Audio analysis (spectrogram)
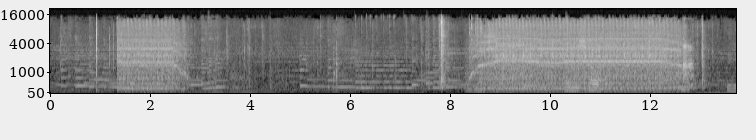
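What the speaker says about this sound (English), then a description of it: "I'm sewing the points for the sleeves for the blouse I'm making for my Indian inspired blouse." A sewing machine stitching sleeve points for an Indian-inspired blouse runs in two long, loud whirring bursts separated by a quieter pause with small handling clicks, close and without talk.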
